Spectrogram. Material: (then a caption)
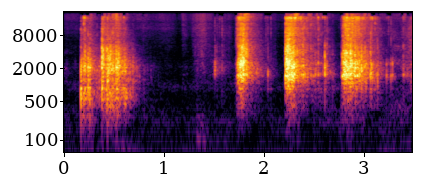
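Fried dough. Freshly fried croquettes, small dough snacks made of flour, sugar, butter, milk and eggs, are shaken or handled together, giving a series of dry, bright crackling and rustling bursts with short pauses between them. The crisp noise shows the croquettes are well crisp.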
